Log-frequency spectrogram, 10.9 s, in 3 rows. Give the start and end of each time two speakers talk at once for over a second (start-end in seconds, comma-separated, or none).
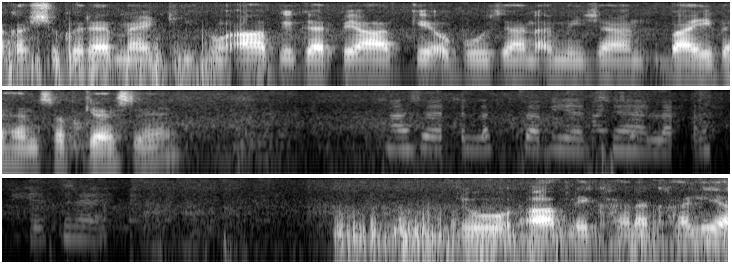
none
